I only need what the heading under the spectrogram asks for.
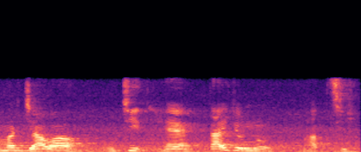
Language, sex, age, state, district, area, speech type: Bengali, female, 18-30, West Bengal, Kolkata, urban, spontaneous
